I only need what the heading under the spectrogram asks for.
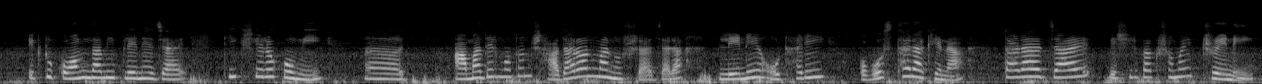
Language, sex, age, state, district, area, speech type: Bengali, other, 45-60, West Bengal, Purulia, rural, spontaneous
